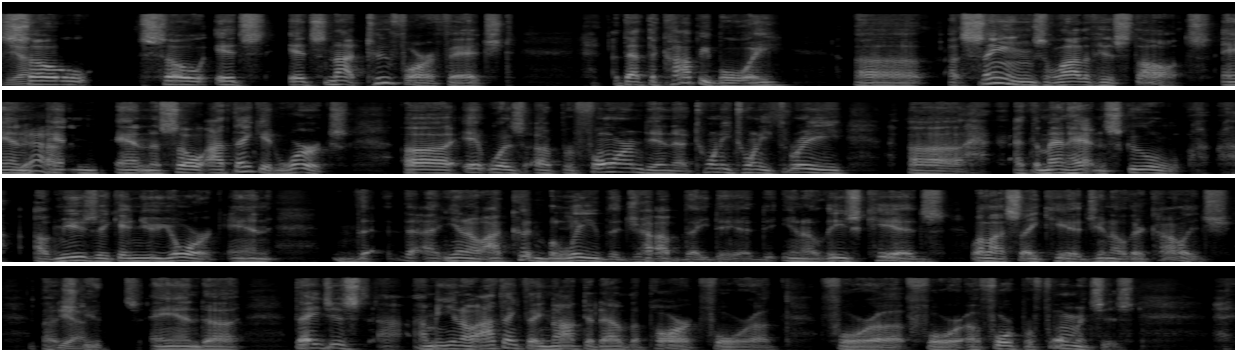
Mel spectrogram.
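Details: Man who still stutters, describing blocks, poor airflow, some repetitions and prolongations, and saying he no longer pays attention to it; stuttering.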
